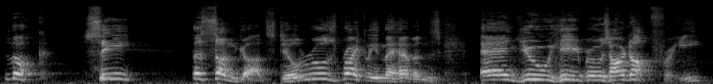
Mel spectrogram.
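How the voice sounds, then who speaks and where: An actor playing a proud, defiant Egyptian pharaoh in an audio drama, declaiming theatrically. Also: male voice, sits high, big pitch swings, slow pace, full character voice. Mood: mocking.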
